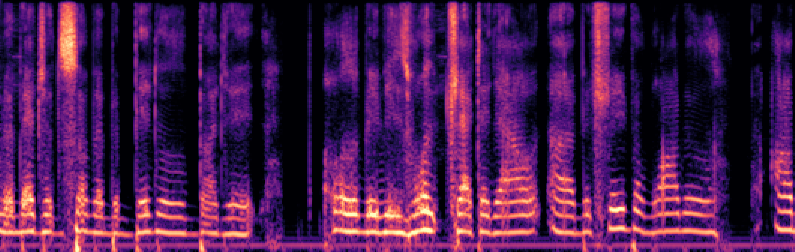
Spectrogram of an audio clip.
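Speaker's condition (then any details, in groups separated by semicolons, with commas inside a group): Non-progressive muscular dystrophy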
